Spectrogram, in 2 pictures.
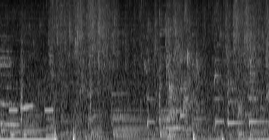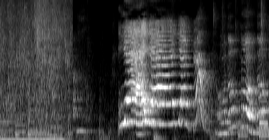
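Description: Water splashing and being poured in a bathtub as a baby is bathed, over a steady low hum with soft background music. About seven seconds in, the water sound and hum cut off suddenly, and a loud, high, wavering voice follows.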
